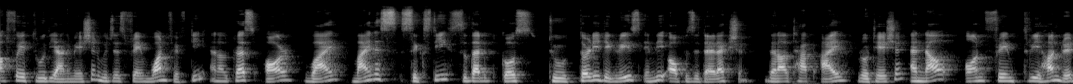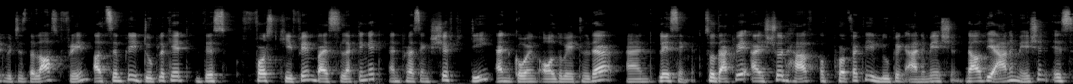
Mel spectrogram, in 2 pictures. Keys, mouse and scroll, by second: 0.2 click, 3.0 r, 8.7 i, 10.0-10.6 scroll down 5, 10.7 click, 12.0 Right, 13.8 click, 16.6 shift+d, 17.8-18.9 scroll up 7, 18.9 middle click, 19.0 space.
